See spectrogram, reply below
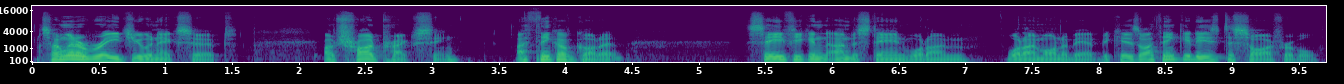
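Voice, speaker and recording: A man's voice: medium pitch, sing-song, a little fast, a bit bright, dry recording. Playful man, dry close sound. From Ireland. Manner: playful, rambling. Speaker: podcast host. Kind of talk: casual chat.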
